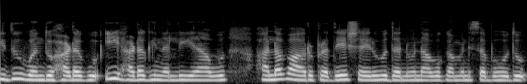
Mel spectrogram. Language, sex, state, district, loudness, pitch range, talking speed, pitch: Kannada, female, Karnataka, Dakshina Kannada, -15 LUFS, 195-210 Hz, 125 wpm, 200 Hz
